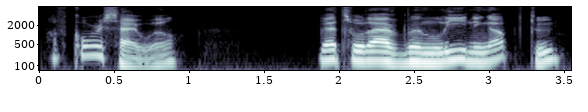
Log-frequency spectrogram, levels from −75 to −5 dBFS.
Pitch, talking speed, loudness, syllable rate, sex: 140 Hz, 185 wpm, -16 LUFS, 5.5 syllables/s, male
